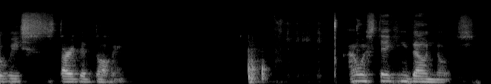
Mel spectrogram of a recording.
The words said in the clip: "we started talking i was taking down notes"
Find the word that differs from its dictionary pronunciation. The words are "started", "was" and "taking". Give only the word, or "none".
was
